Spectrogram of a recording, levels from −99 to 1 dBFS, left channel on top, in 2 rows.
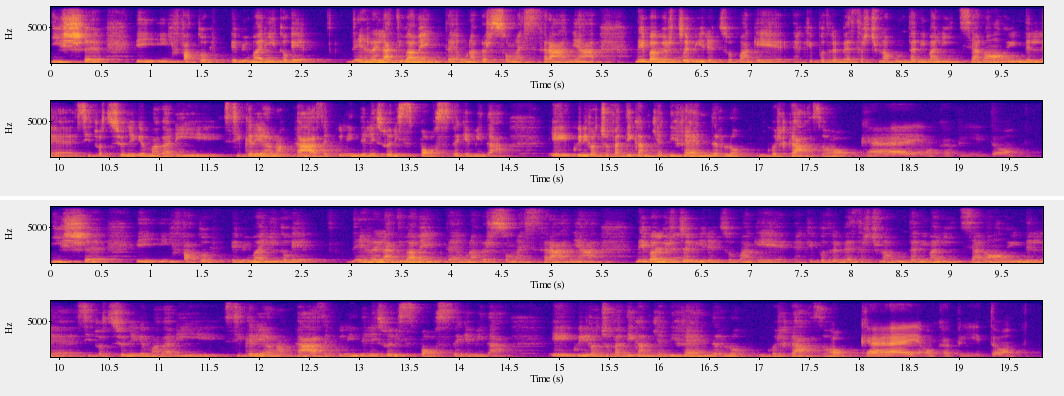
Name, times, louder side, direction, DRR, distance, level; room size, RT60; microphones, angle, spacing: voice 1, 0.0-2.5 3.0-17.8, left 3 dB, 70° left, 5 dB, 0.5 m, -24 dB
voice 2, 6.0-6.4 17.7-19.7, right 4 dB, 65° right, 9 dB, 0.3 m, -26 dB
2.8 x 2.3 x 2.8 m, 0.71 s
head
